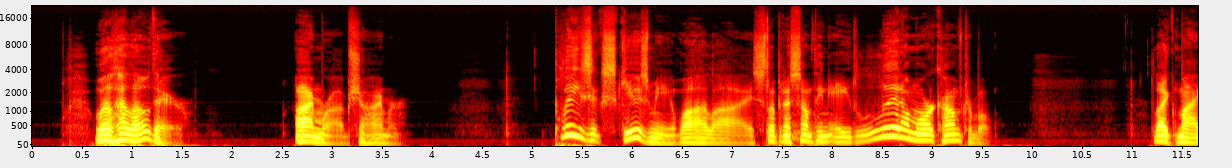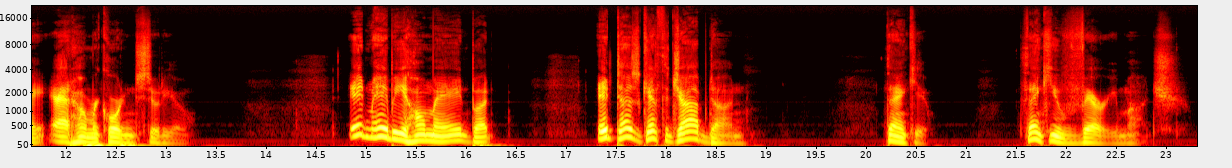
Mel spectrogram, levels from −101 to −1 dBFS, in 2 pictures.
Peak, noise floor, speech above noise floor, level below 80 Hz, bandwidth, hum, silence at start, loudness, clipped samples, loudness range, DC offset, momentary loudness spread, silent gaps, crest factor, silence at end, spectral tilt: -2 dBFS; -74 dBFS; 54 dB; -46 dBFS; 20 kHz; none; 0.65 s; -21 LUFS; under 0.1%; 6 LU; under 0.1%; 17 LU; none; 22 dB; 0.25 s; -6.5 dB/octave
